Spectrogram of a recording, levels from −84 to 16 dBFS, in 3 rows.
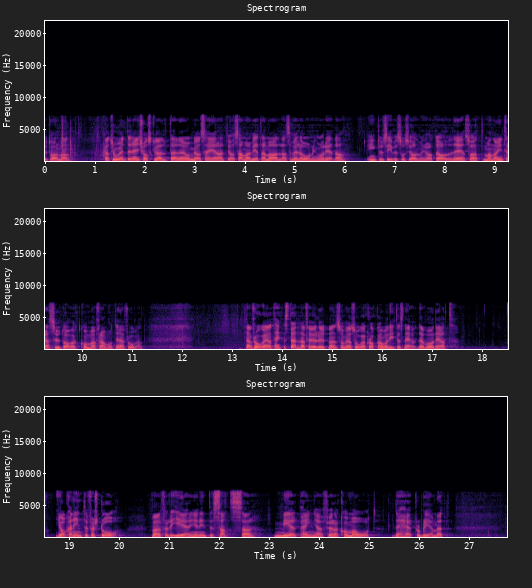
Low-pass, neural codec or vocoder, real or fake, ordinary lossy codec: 7.2 kHz; autoencoder, 48 kHz, 128 numbers a frame, DAC-VAE, trained on Japanese speech; fake; none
